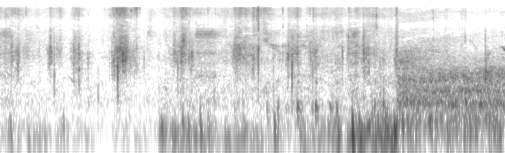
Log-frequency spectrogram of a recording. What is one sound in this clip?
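Footsteps pad softly on grass.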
